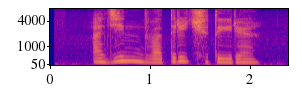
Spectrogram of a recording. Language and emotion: Russian, neutral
